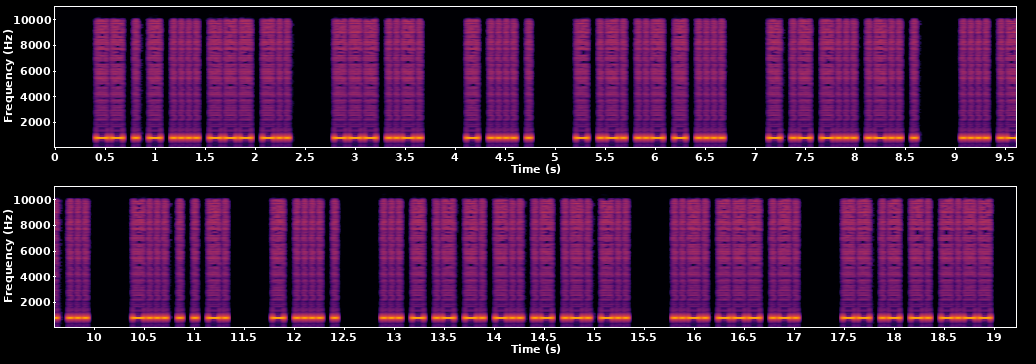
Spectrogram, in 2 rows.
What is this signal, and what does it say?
Morse code, heard as a keyed tone, about 32 wpm, 800 Hz. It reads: METHOD OF THE TRUTH TABLE HAS BEEN THE STANDARD FOR MANY
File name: Technical Subjects / Technical Subjects-mp3s / AND Gate @30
